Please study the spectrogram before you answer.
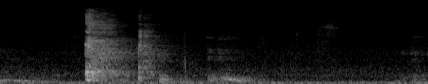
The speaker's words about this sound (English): My throat gets raw easily. So if I wind up kind of coughing a little bit, it's just because my throat is really dry.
